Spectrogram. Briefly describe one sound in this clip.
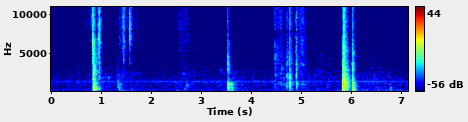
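Plastic card boxes knock and clatter as a hand moves them.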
